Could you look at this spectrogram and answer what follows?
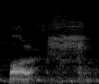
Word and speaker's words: bollocks: Never mind the bollocks.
